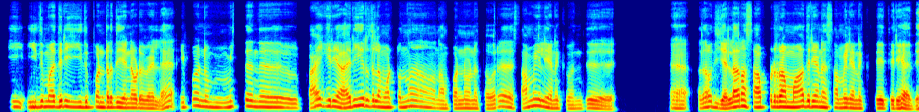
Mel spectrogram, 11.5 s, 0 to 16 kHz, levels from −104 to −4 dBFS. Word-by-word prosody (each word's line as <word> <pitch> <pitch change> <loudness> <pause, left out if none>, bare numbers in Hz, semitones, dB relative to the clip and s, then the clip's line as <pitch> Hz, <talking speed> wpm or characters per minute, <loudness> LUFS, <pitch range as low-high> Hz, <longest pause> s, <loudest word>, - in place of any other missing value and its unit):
அ - - -10
இ - - -1 0.2
இது 180 +2 +1
மாதிரி 185 +1 +2 0.2
இது 170 0 +1
பண்றது 165 -1 +2
என்னோட 145 -1 +1
வேல. 120 -4 -3 0.3
இப்ப 210 +6 -4
நம் 170 -2 -1 0.2
மித்த 185 +3 -2
இந்த 175 -1 +1 0.6
காய்கறி 195 -2 0
அரியதுல 195 +1 +2
மட்டும் 165 +2 -2
தான் 190 -2 -2 0.2
நான் 125 -1 -7
பண்ணுவேனே 130 -1 -3
தவிர, 125 +7 -4 0.3
சமையல் 185 0 0
எனக்கு 130 -1 -6
வந்து 125 +3 -3 1.2
அ - - -25
அதாவது 160 +1 0
எல்லாரும் 180 0 +4
சாப்பிடுற 175 +2 +4
மாதிரியான 180 -2 +3
சமையல் 145 -1 +1
எனக்கு 130 -1 -4
தெ 135 - +6
தெரியாது. 115 -5 +1
165 Hz, 160 wpm, -19 LUFS, 135-180 Hz, 1.2 s, தெ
